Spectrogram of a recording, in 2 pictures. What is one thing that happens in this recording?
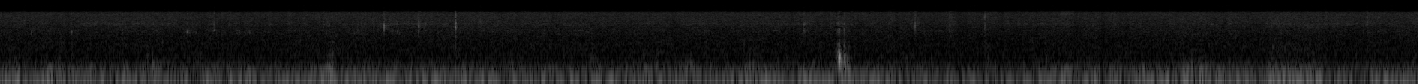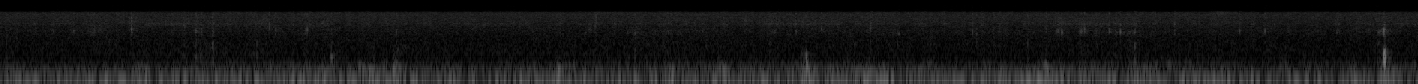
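A deer crunches and nibbles at feed on the ground.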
